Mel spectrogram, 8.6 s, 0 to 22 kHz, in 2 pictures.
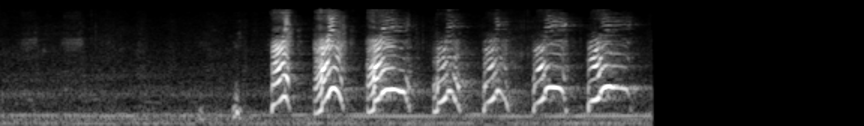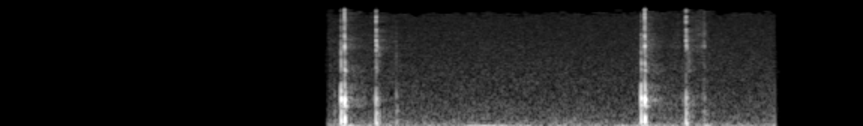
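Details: Sultan, a German Shepherd Dog puppy aged 45 days, plays on a terrace and gives a burst of about eight high, yelping barks in under two seconds. After a silence come sharp clicks and knocks.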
